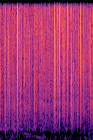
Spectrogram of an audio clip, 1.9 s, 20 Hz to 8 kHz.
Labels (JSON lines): {"label": "biophony, cascading saw", "recorder": "SoundTrap 600 or HydroMoth"}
